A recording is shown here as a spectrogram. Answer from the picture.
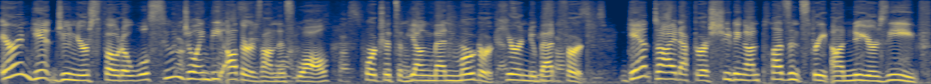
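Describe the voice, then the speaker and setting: At a moderate pace, a woman with an American accent talks in a bright, sharp tone with lively intonation. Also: medium pitch for a woman. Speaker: TV news reporter and fill-in anchor. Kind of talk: TV news reporter delivery.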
